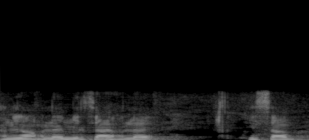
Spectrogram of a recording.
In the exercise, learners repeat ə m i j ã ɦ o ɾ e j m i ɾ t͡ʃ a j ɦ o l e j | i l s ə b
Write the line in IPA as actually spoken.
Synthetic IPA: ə n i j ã ɦ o l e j m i l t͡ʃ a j ɦ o l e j | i s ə b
